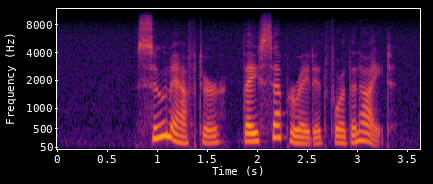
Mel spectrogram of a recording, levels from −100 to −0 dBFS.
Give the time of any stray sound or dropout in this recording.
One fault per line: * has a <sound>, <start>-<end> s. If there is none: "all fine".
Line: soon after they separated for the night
all fine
